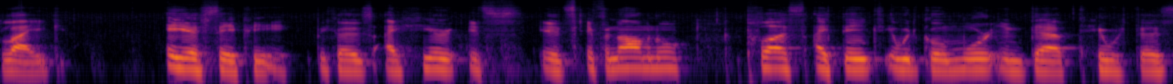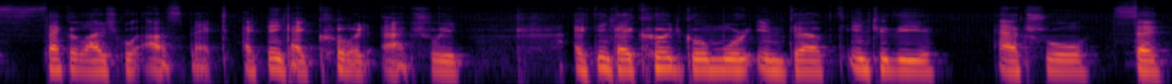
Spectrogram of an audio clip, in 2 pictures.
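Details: Adult man with a self-reported speech impediment causing stuttering and tripping over words, speaking on a live stream; audible repetitions; stuttering.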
